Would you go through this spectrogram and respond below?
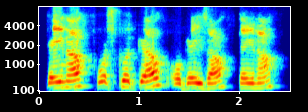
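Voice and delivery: loud, high hail to a viewer; excited greeting. Real, not acted. Streamer hailing viewer Dana in chat, loud and high. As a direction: call out to a friend in chat.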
